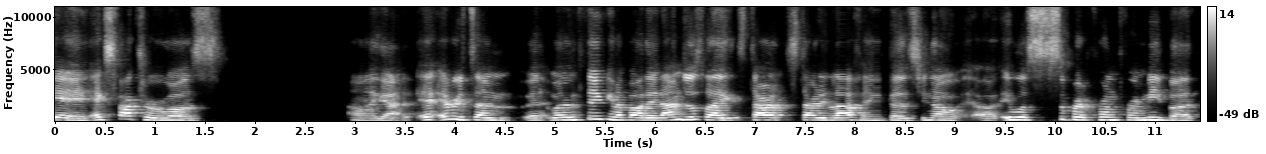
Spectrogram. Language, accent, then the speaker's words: English; Varna, Varna Province, Bulgaria; Well, I'm from Bulgaria.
